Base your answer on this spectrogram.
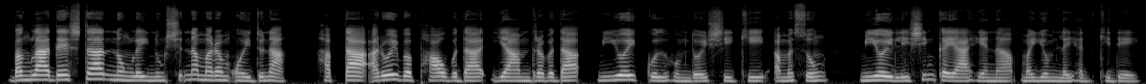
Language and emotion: Manipuri, neutral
